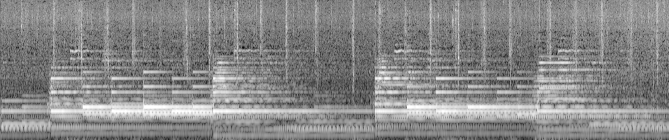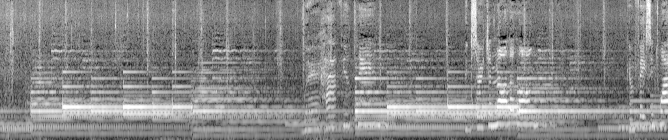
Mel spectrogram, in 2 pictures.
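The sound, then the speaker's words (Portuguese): A calm, steady piece of music, the calm rain version of a song, with sustained chords shifting every few seconds, layered over a constant soft patter of rain that runs throughout at an even volume. “Beneath of the Mask, a versão de chuva, inclusive.”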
